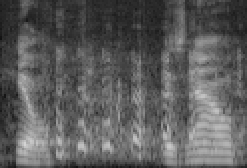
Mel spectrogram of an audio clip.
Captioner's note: laughter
